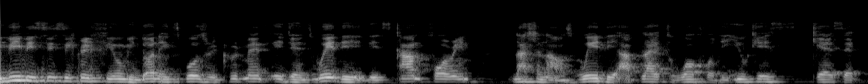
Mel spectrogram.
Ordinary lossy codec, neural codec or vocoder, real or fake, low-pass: none; codec, 16 kHz, 4 kbps, FreqCodec, larger model; fake; none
